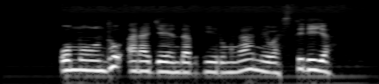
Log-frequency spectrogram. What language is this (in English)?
Kinyarwanda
